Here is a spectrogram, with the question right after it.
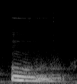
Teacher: pronounced as a long o so you bring your lips together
